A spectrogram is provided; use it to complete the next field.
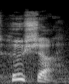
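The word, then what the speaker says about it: הושע: first of all that's that's not even an accurate transliteration the actual word is who sha it's spelled you know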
